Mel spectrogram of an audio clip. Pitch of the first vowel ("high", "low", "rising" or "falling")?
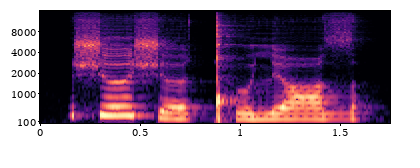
high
